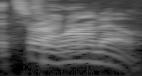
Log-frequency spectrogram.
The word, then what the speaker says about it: Toronto: he was like bro you cannot say toronto the second tea is silent yeah yeah yeah yeah toronto yeah all right yeah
